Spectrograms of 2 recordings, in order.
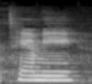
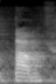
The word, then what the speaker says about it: Tâm: Tam cuz it sounds enough like Pam or Tammy whatever so I'm always tamle and then moving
